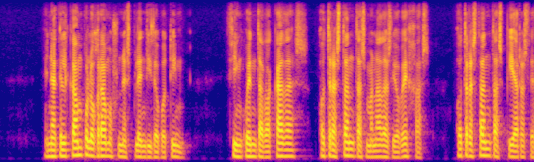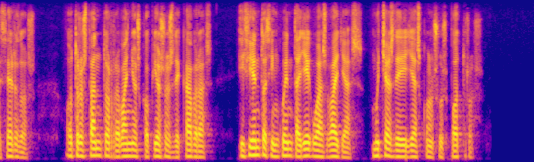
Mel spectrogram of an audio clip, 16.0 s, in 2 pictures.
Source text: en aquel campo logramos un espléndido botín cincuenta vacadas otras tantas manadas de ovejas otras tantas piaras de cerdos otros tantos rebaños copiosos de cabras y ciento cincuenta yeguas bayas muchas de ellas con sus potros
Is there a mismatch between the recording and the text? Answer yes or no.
no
